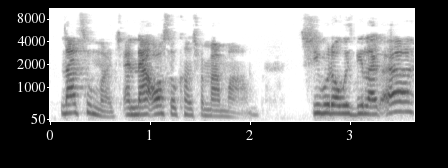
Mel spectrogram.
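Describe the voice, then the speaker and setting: A woman with a New York accent speaks at a fairly quick pace, her fairly high voice bright and sharp in tone. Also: big swings in loudness. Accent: New York accent, Dominican heritage. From New York, Harlem. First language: Spanish. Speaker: actress and model. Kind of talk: podcast interview.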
